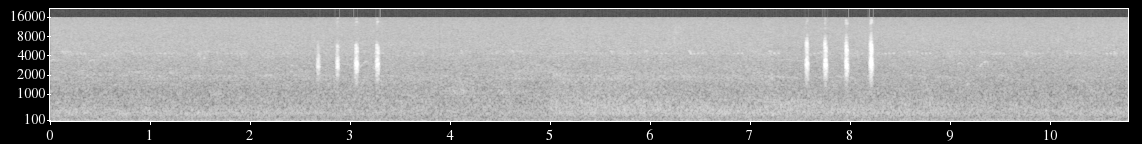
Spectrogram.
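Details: Lesser grey shrike calling while hunting: a burst of four harsh, clipped notes, a pause of about four seconds, then another matching burst of four, against a continuous low-pitched rumble.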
